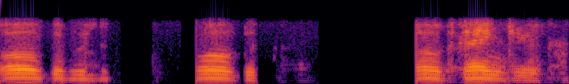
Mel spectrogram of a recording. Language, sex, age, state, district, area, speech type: Urdu, male, 18-30, Uttar Pradesh, Rampur, urban, conversation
